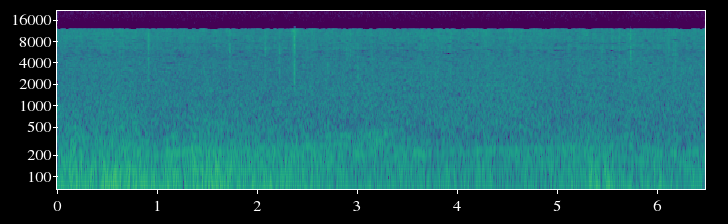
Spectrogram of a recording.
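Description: A loud, steady deep rumble from a TV drama's soundtrack.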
